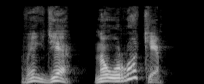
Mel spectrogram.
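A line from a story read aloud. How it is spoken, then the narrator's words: Professor's sharp rebuke. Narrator (Russian): прикрикнула профессор Грабли Дёрк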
